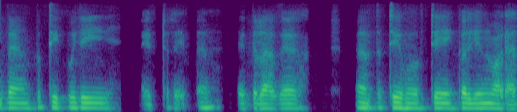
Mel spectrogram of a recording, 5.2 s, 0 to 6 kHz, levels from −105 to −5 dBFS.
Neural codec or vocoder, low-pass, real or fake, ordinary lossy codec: codec, 16 kHz, 0.5 kbps, FunCodec, trained on Chinese and English, 25 frames a second; 5.4 kHz; fake; AAC, 48 kbps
